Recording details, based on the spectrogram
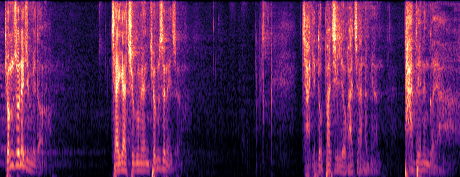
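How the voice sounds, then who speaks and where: A man preaching a sermon as pastor, firing rhetorical questions at the congregation and swinging from hushed asides to shouted exhortation. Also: medium pitch, vocal fry, slightly rough, long reverb tail. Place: church sanctuary.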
